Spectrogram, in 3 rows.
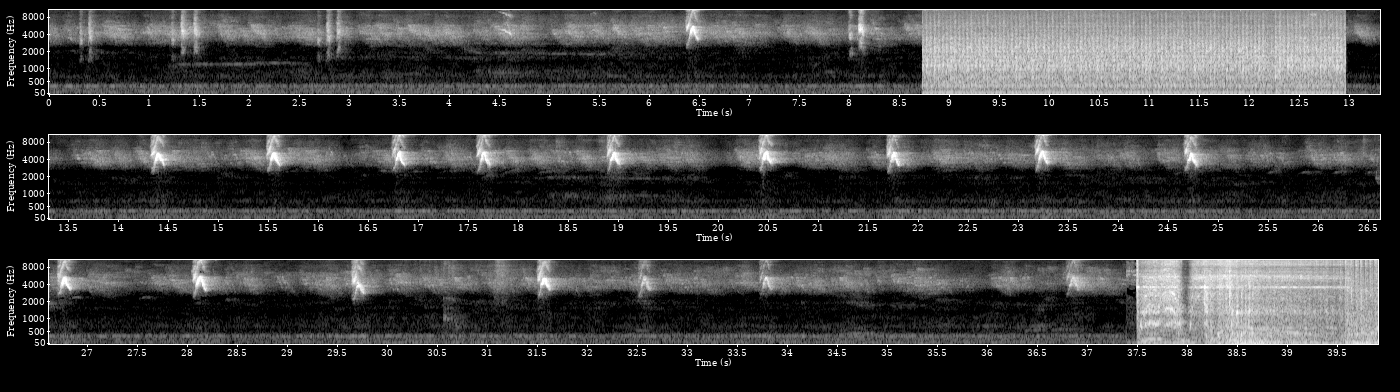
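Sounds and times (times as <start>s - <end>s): bird chirping: 0.0s - 19.3s, 20.2s - 38.2s
loud dense noise: 8.8s - 13.0s.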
